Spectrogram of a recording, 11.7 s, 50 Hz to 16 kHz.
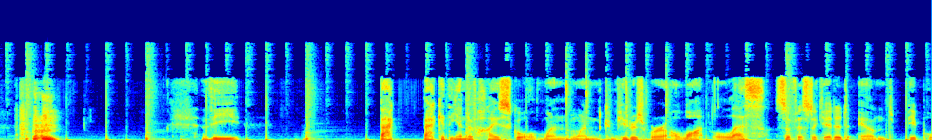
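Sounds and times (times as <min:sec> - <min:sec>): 
person clearing throat: 0:00.2 - 0:00.8
speech: 0:00.4 - 0:00.8, 0:02.6 - 0:03.1, 0:04.8 - 0:11.6.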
